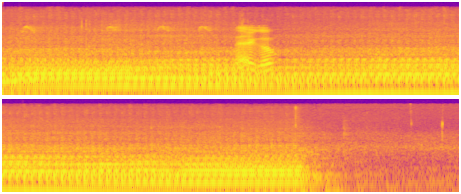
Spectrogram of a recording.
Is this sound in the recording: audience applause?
no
